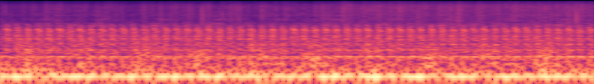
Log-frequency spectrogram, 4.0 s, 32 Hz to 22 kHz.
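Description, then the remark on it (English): A car engine chugs along steadily on Highway 79, passing a house, its low rumble broken into quick, even pulses that hold at a moderate level for the whole stretch, with no voices over it. “Highway 79, where Fibber and Molly are cheerfully chugging past a house with a sign in the window.”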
